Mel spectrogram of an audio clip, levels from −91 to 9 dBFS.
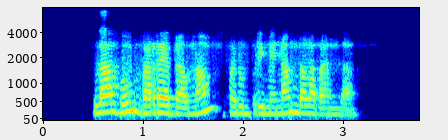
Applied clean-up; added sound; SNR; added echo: neural mask model Resemble Enhance denoiser.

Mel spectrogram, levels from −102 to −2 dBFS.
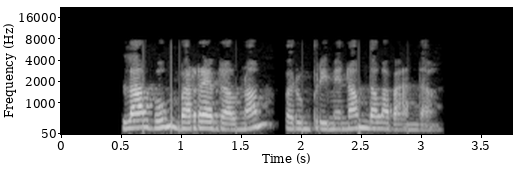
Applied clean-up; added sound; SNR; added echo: none; none; none; none.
